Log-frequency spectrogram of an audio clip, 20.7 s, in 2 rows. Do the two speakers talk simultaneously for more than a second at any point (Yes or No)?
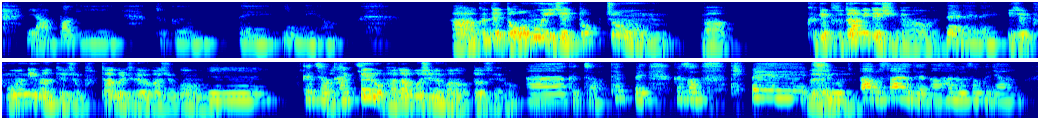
No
